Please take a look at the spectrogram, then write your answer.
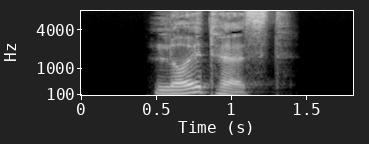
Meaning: inflection of läuten: 1. second-person singular present 2. second-person singular subjunctive I
- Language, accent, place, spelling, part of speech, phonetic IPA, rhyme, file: German, Germany, Berlin, läutest, verb, [ˈlɔɪ̯təst], -ɔɪ̯təst, De-läutest.ogg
